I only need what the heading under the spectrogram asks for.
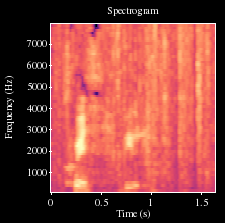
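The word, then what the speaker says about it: XRS Beauty: doesn't stand a chance when it comes to chris beauty so i know y'all were kind of wondering chris is xrs but it's pronounced chris beauty okay so this is actually our third time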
